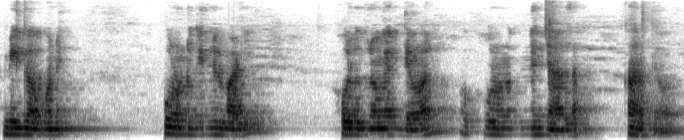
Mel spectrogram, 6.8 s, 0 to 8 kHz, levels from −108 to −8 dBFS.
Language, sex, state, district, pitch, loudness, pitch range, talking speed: Bengali, male, West Bengal, Kolkata, 130 Hz, -18 LUFS, 125-145 Hz, 115 wpm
